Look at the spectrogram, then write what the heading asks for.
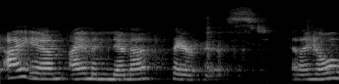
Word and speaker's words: Mneme: am I am an emma therapist and I know a lot of you see the word on theirs how do you pronounce that rhymes with Emma but with an M or with an in and I'm like I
